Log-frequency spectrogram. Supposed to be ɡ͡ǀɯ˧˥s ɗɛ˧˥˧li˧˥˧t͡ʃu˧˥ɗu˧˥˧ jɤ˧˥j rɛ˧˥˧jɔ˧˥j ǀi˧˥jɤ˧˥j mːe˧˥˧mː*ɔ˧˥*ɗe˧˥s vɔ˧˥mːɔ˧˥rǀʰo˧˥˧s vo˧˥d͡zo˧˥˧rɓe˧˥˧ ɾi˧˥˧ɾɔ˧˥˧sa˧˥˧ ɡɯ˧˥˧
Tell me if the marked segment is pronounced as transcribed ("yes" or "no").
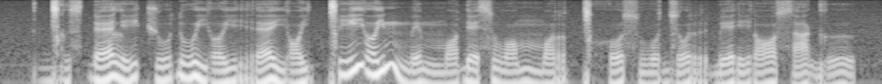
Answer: yes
